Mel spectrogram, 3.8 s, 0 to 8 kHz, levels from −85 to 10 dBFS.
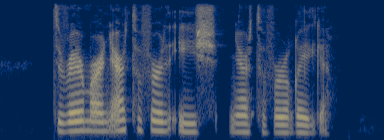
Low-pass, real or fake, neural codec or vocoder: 7.2 kHz; real; none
